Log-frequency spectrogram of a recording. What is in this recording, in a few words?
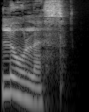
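"lawless", British English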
